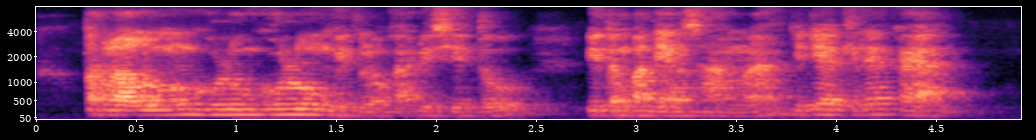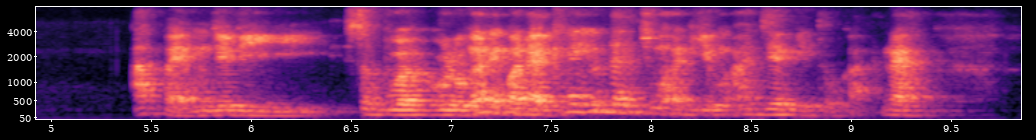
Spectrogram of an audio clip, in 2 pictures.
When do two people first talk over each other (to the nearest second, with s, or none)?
none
